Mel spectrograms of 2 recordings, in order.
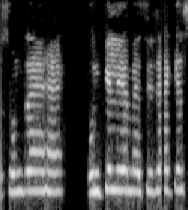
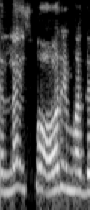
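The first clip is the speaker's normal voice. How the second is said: ordinary talk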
